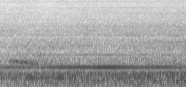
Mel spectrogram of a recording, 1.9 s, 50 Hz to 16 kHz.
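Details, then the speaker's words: Zirconia mill in a dental lab running, tool actively cutting a zirconia blank to produce teeth at 34 micron precision: steady mechanical whir and hum at constant speed, faint high tones over room noise; dental milling machine running. "So this one's actually running. So you can zoom inside there. You can see a tool is actively working on a blank."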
